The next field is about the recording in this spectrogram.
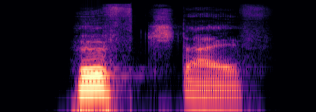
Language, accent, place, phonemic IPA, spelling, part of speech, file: German, Germany, Berlin, /ˈhʏftˌʃtaɪ̯f/, hüftsteif, adjective, De-hüftsteif.ogg
- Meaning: stiff and awkward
